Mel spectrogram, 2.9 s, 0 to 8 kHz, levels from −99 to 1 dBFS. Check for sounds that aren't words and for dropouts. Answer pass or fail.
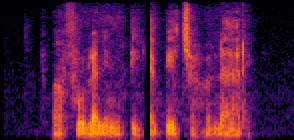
fail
